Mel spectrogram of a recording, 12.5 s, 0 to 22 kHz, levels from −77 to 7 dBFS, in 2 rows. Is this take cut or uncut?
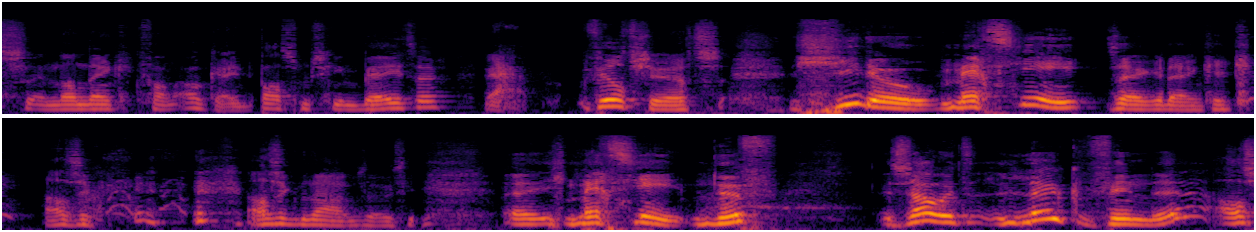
cut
